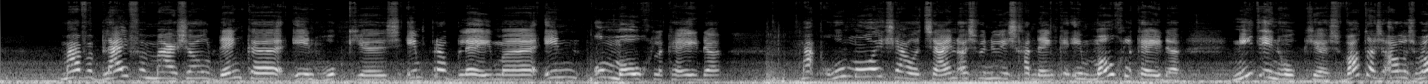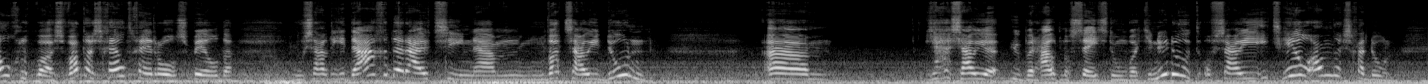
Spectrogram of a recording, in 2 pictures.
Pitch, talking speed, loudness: 230 Hz, 150 wpm, -16 LUFS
